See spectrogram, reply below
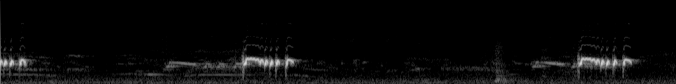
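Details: Lure song of a local zebra dove in the ngeristal style, used to prompt other zebra doves to sing. Bubbling, stuttered coo phrases about three and a half seconds apart, separated by soft, level coos and one brief low thump.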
